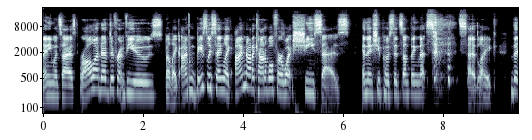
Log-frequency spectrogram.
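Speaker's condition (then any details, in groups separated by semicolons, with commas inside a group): No condition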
